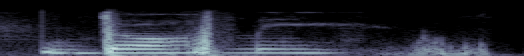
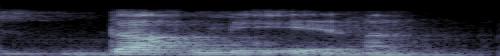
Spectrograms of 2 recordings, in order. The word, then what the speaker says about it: dormir: So in French, actually, the pronunciation of this R is slightly like H. How will you pronounce this word if I write this? How will you pronounce this? Dormi. Yes, it's dormir. That H should be there. That R will be slightly pronounced as H.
